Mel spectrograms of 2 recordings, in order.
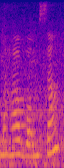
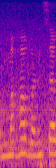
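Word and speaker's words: Mahavamsa: पहला है महावंसा जो एम जो होता है उसको एन की तरह प्रोनाउंस करते हैं जिसको वहां महावंसा बोलते हैं एंड सेकंड था मिलित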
